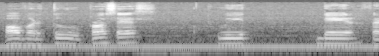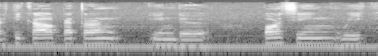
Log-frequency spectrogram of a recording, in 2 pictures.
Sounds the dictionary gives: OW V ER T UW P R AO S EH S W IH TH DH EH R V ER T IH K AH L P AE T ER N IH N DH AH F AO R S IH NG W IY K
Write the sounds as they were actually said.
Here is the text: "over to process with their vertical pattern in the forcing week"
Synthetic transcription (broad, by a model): OW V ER T UW P R AO S EH S W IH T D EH R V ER T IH K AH L P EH T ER N IH N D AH P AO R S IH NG W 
